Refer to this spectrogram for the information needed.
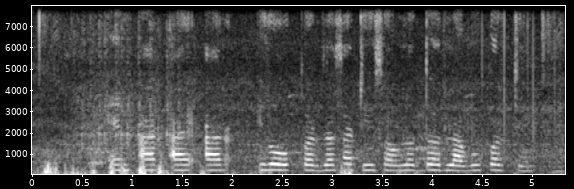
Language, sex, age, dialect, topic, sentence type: Marathi, female, 18-24, Varhadi, banking, statement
